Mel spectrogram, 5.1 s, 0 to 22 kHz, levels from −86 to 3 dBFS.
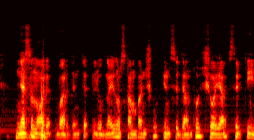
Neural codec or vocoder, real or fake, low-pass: none; real; 10.8 kHz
